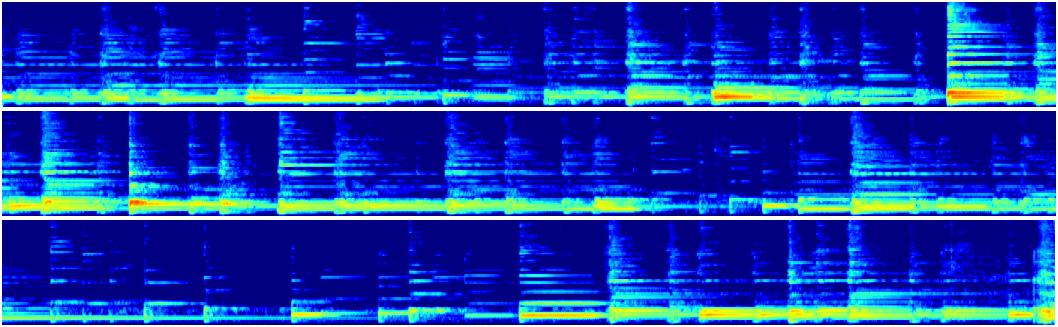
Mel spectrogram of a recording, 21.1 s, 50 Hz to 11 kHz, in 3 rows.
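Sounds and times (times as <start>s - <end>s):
ukulele plucking: 0.0s - 21.0s.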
